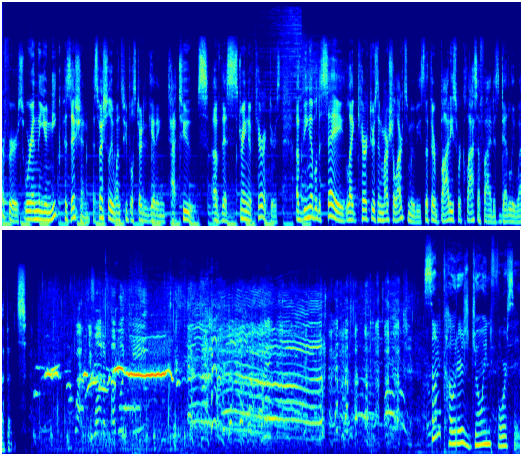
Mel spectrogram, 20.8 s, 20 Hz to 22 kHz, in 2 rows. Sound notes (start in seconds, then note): 10.9 whistling; 14.2 crowd laughing, groaning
